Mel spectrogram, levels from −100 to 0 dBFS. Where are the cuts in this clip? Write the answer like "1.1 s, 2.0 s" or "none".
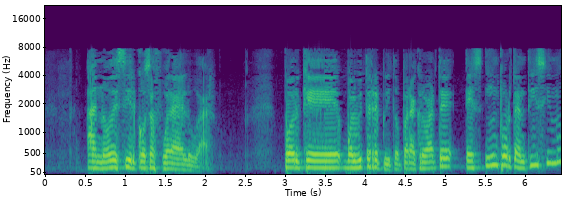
none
